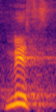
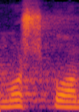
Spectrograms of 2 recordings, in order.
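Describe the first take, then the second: First: The word ends on a consonant sound. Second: The word ends with an added vowel sound. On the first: The speaker calls it right. "আসল উচ্চারণটা হচ্ছে" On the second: The speaker calls it wrong. "আমাদের দেশে মানুষ বলে"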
